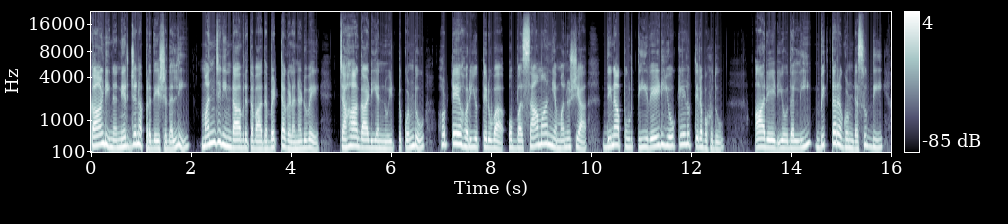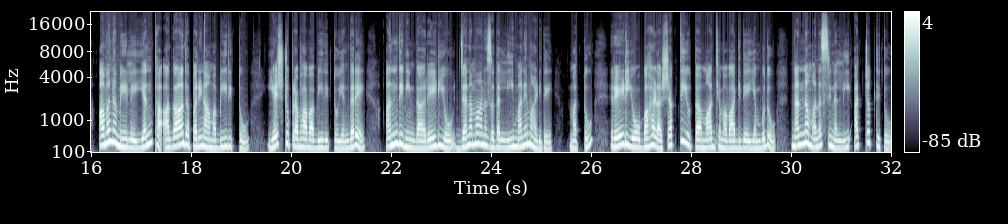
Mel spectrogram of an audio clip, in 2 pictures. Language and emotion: Kannada, neutral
